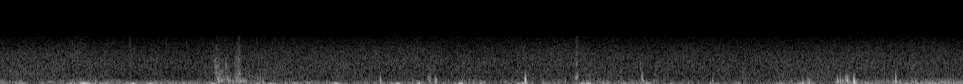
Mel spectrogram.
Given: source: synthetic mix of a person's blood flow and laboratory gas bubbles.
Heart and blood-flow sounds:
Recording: Doppler ultrasound of blood flow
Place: subclavian vein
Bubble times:
2.14-2.62 s: bubbles
4.27-4.36 s: bubbles
5.74-5.80 s: bubbles
6.36-6.46 s: bubbles
From the record:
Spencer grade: 2 (many but less than half of the cardiac periods contain bubble signals, singularly or in groups)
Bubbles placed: anywhere in the cardiac cycle

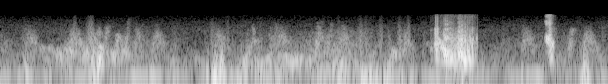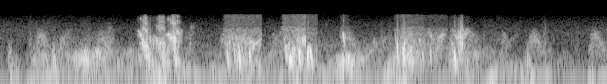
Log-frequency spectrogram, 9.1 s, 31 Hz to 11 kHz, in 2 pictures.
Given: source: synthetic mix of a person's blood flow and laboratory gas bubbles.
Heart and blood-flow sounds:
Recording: Doppler ultrasound of blood flow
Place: subclavian vein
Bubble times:
3.22-3.58 s: bubbles
4.07-4.18 s: bubbles
5.58-5.93 s: bubbles
6.23-6.52 s: bubbles
6.67-6.93 s: bubbles
7.10-7.17 s: bubbles
7.51-8.09 s: bubbles
From the record:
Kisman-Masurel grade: 223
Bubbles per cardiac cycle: several, 3 to 8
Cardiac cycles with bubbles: 10 to 50%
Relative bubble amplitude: loud (0.450 to 0.775)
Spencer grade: 2 (many but less than half of the cardiac periods contain bubble signals, singularly or in groups)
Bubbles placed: anywhere in the cardiac cycle

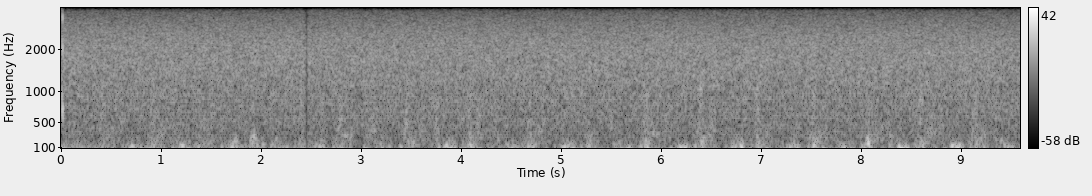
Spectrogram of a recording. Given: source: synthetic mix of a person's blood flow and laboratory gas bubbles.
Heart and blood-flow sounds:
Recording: Doppler ultrasound of blood flow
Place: precordium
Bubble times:
0.00-0.05 s: bubbles
From the record:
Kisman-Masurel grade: 112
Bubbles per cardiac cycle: 1 to 2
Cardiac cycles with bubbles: 1 to 10%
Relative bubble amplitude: moderate (0.250 to 0.450)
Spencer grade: 1 (occasional bubble signal discernible with the cardiac motion signal, with majority of cardiac periods free of bubbles)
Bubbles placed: anywhere in the cardiac cycle

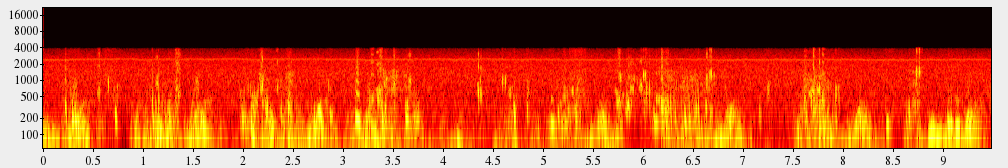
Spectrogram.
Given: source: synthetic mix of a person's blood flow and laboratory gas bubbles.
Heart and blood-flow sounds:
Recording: Doppler ultrasound of blood flow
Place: precordium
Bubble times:
0.19-0.37 s: bubbles
0.52-0.58 s: bubbles
0.61-0.78 s: bubbles
1.06-1.39 s: bubbles
1.94-2.29 s: bubbles
2.32-2.58 s: bubbles
2.83-2.92 s: bubbles
3.09-3.75 s: bubbles
4.31-4.42 s: bubbles
4.57-4.75 s: bubbles
4.82-4.88 s: bubbles
5.05-5.43 s: bubbles
5.71-6.75 s: bubbles
7.14-7.20 s: bubbles
7.22-7.29 s: bubbles
7.55-8.00 s: bubbles
8.41-8.52 s: bubbles
8.61-8.81 s: bubbles
9.01-9.27 s: bubbles
9.36-9.49 s: bubbles
From the record:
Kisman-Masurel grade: 343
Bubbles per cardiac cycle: rolling drumbeat, 9 or more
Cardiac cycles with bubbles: 100%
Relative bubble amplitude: loud (0.450 to 0.775)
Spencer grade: 3 (all of the cardiac periods contain showers or single bubble signals, but not dominating or overriding the cardiac motion signals)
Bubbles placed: only in the low amplitude regions of the cardiac cycle

